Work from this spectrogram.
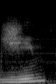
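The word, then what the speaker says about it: ج: dit que le le le GIM se prononce comme si c'est un G français donc ils disent GIM au lieu de Jim mais parfois c'est encore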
